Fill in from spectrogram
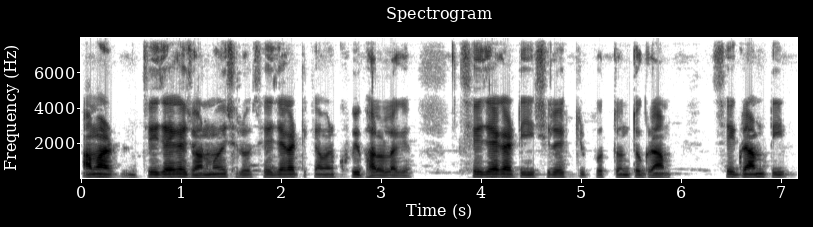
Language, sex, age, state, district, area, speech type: Bengali, male, 30-45, West Bengal, Paschim Medinipur, rural, spontaneous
